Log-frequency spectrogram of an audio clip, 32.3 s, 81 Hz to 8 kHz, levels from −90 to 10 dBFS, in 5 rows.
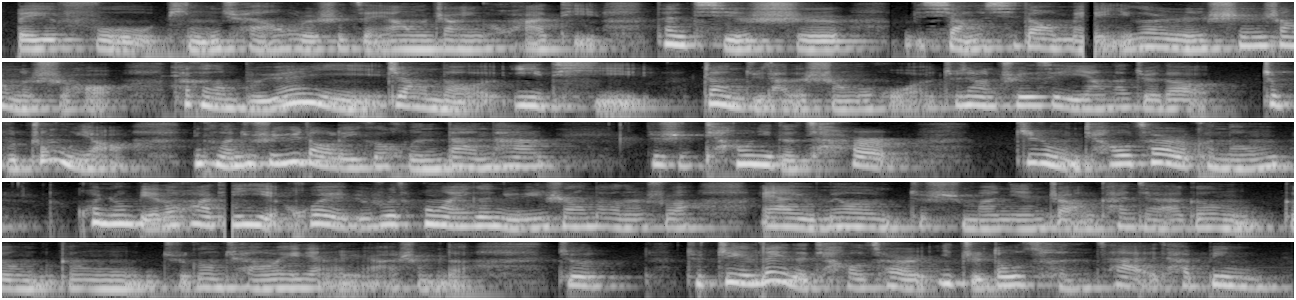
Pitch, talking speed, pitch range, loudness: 200 Hz, 295 characters per minute, 180-240 Hz, -16 LUFS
